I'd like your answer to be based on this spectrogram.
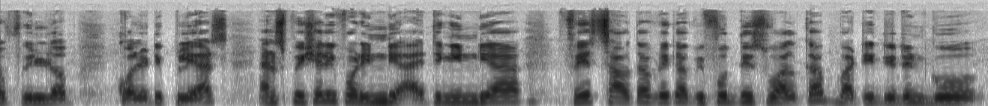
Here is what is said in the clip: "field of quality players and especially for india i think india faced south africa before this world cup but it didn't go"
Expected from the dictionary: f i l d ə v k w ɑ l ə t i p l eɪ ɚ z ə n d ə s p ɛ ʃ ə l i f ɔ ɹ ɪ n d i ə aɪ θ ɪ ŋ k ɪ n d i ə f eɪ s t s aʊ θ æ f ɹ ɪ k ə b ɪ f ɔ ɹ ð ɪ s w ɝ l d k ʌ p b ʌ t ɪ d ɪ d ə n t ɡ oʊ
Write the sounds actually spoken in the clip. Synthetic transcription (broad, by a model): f i l d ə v k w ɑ l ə t i p l eɪ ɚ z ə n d s p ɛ ʃ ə l i f ɔ ɹ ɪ n d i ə aɪ t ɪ ŋ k ɪ n d i ə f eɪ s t s aʊ t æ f ɹ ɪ k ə b ɪ f ɔ ɹ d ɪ s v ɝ l k ʌ p b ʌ t ɪ d ɪ d ə n t ɡ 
